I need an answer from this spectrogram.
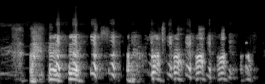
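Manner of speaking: high, loud burst of laughter; real laugh. Real, not acted. Teller amused by the clerk's reaction, bursting out laughing. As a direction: crack up at your own story.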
